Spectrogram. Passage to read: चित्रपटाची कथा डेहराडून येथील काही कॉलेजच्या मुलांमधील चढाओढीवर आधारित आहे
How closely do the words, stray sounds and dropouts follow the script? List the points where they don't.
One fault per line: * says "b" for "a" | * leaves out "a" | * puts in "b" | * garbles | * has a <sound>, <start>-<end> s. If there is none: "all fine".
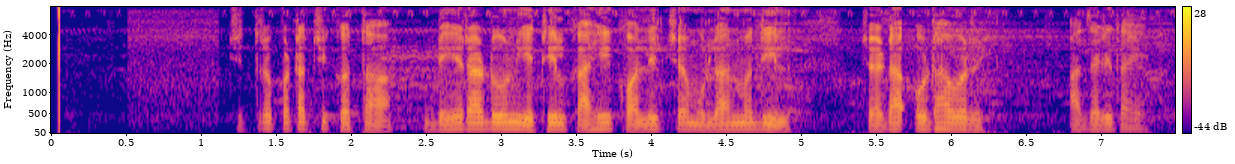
all fine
